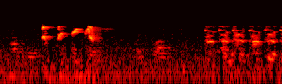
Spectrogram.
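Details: Cockatiel chirping: a quick series of four bright, slightly rising whistled chirps, a short gap, then a rapid run of softer repeated chirps, with a quiet low background hum.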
